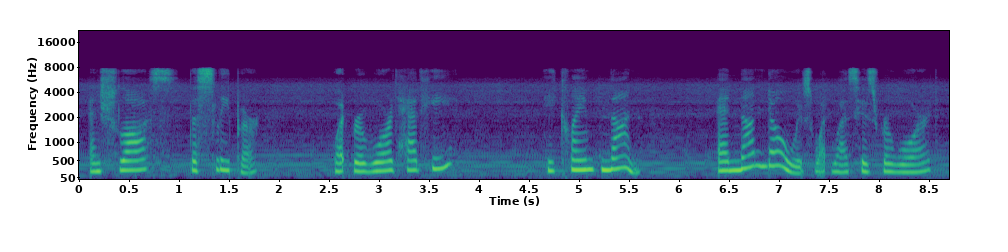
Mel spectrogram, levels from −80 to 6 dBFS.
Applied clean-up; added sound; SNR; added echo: none; Guitar; 20 dB; none.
